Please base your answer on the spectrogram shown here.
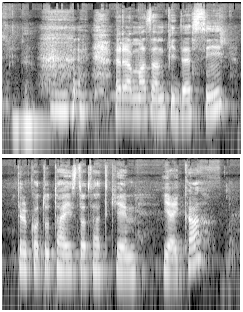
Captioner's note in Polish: śmiech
